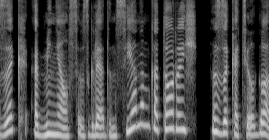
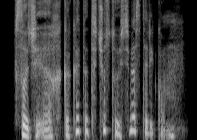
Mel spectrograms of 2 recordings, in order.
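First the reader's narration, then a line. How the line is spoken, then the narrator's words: Mumbling. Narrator (Russian): пробормотал Ян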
